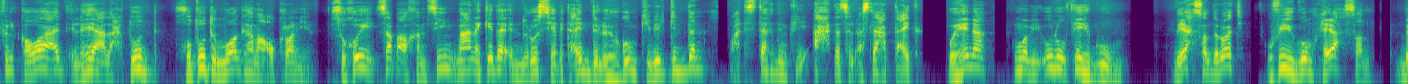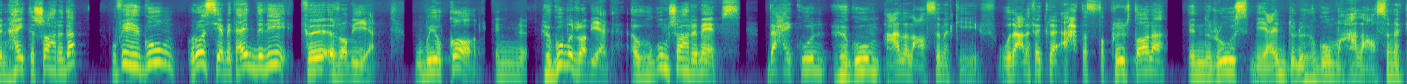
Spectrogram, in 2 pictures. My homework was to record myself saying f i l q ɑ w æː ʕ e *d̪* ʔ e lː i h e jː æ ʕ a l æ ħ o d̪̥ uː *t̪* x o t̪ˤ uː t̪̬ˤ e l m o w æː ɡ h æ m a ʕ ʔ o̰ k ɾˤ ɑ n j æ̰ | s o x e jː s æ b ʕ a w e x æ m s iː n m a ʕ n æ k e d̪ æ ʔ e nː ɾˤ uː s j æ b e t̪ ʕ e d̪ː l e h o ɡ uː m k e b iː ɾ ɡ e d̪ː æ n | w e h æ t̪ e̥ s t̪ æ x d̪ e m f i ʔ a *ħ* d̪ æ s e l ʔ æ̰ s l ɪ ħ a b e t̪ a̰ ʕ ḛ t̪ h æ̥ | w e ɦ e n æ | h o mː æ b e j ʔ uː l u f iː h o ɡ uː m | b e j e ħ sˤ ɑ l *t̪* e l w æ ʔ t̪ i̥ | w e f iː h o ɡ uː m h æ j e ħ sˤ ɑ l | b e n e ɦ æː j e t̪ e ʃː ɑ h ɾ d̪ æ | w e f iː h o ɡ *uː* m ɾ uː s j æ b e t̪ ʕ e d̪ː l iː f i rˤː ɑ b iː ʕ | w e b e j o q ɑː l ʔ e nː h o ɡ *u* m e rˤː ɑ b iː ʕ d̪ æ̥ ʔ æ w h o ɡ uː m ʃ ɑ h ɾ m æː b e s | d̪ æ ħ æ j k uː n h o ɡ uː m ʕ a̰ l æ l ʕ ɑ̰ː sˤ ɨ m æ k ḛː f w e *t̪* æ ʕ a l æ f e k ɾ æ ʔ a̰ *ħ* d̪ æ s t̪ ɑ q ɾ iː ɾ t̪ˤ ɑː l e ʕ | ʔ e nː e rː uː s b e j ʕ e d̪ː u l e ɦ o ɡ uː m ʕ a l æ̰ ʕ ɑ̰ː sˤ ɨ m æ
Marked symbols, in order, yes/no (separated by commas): yes, no, yes, no, yes, no, no, yes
